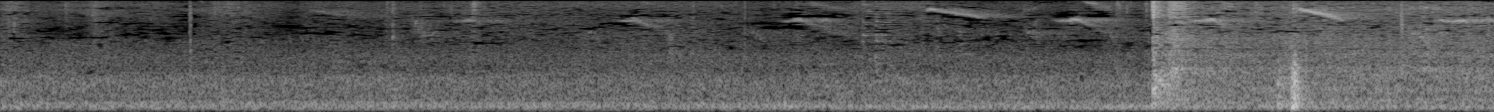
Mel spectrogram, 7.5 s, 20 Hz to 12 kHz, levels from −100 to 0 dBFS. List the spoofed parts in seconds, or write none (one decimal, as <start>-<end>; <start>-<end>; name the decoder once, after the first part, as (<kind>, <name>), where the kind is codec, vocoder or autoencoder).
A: none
